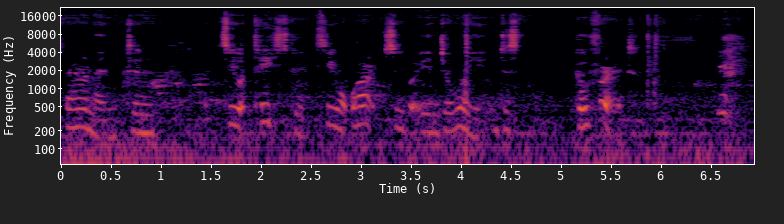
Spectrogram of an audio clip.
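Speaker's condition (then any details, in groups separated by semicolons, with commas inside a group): No condition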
